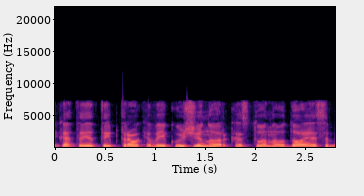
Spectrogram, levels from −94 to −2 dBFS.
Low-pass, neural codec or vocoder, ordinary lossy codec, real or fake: 7.2 kHz; none; AAC, 64 kbps; real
